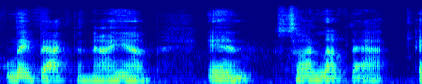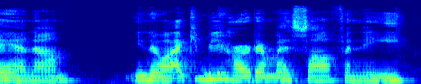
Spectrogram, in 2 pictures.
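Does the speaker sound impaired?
Yes: Friedreich's ataxia; inherited degenerative ataxia, onset around 15 or 16, diagnosed at 19, gene confirmed, balance, coordination problems; 42 years since diagnosis, worsening fatigue, hits a wall by 4 p.m; slurred speech.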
